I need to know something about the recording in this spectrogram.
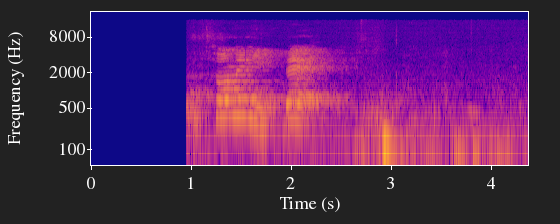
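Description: A group of children call out together.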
